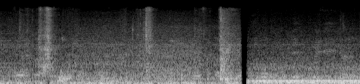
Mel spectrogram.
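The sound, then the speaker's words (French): A Monts Jura bus bound for Pontarlier drives past without stopping despite people signalling, with a loud, steady engine drone and a few sharp clunks, then the sound shifts to a lower, even motor hum, with faint indistinct voices underneath. “Le bus des Monts Jura qui va plus vite pour Pontarly nous est passé devant sans s'arrêter alors qu'on a fait des signes.”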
